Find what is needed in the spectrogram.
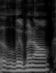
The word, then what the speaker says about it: luminol: Yeah, there were Illuminati tests done in the woods. Oh, is that how you say it? Luminol? Okay. There were luminol tests done in the woods, too.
